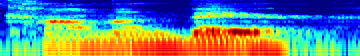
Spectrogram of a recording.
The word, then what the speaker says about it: Camembert: So we're gonna go in, and the wine that we're gonna do is it's spelled Camembert, but it's pronounced Camembert.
